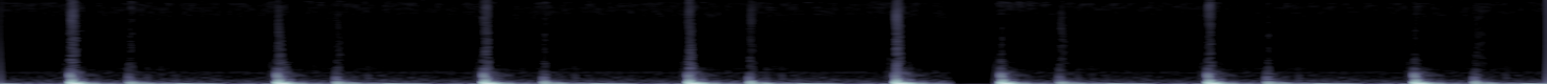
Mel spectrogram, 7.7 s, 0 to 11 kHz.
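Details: Steady, regular heartbeat at about 58 beats a minute, each beat a soft paired lub-dub thump, used as a sleep-aid sound effect in a clinic roleplay ASMR recording.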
